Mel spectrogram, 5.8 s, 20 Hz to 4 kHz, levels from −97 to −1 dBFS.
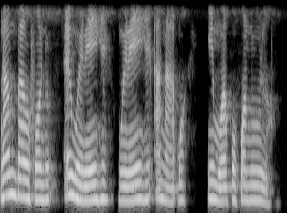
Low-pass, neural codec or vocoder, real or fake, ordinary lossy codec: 3.6 kHz; none; real; none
